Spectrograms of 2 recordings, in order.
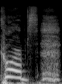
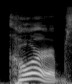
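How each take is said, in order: First: The word is said in a light, cheerful tone. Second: The word is said in a dark, grim tone. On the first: The word is sung without noticing the dead friend. The speaker calls it wrong. "it was oh happy corpse" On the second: The singer is looking at her dead friend. The speaker calls it right. "but no, it's really like corpse"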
